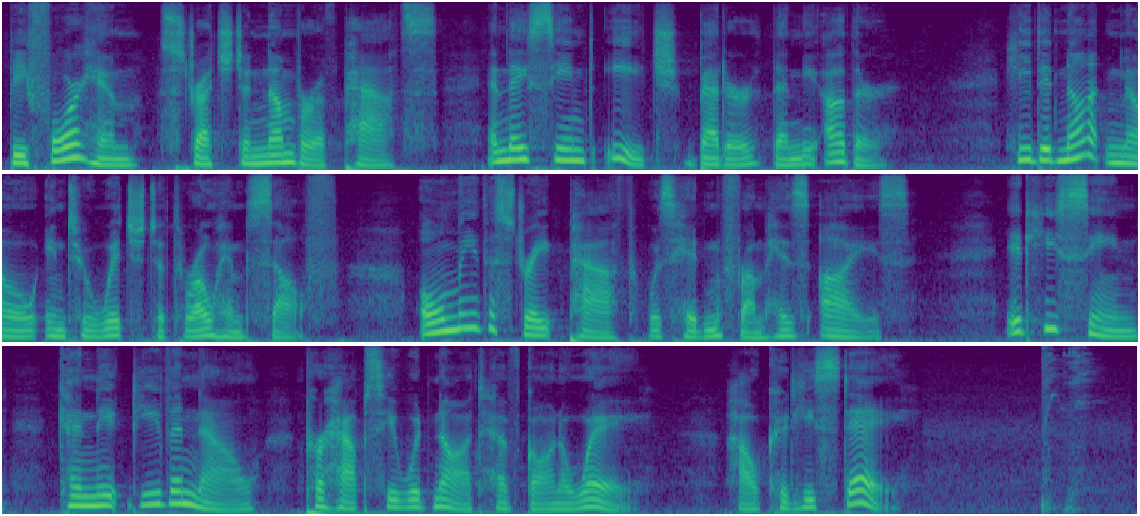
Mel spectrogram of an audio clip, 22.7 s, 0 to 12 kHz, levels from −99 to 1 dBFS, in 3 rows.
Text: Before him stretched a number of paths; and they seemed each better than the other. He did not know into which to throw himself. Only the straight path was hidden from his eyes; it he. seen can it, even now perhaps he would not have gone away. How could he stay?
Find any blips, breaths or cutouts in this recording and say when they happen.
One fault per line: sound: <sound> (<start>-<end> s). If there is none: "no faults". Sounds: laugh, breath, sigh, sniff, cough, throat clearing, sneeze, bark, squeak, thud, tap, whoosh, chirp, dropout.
sound: thud (22.1-22.5 s)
